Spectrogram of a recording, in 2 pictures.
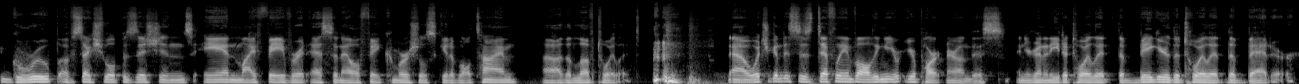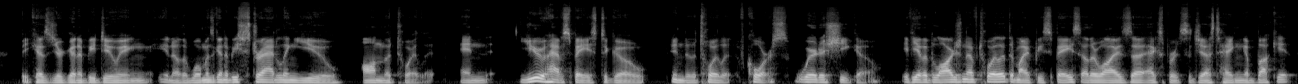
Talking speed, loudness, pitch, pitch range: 220 wpm, -21 LUFS, 100 Hz, 90-110 Hz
